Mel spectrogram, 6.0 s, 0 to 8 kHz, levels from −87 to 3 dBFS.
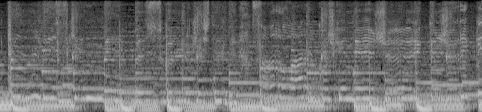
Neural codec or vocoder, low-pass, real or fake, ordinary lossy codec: none; none; real; none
